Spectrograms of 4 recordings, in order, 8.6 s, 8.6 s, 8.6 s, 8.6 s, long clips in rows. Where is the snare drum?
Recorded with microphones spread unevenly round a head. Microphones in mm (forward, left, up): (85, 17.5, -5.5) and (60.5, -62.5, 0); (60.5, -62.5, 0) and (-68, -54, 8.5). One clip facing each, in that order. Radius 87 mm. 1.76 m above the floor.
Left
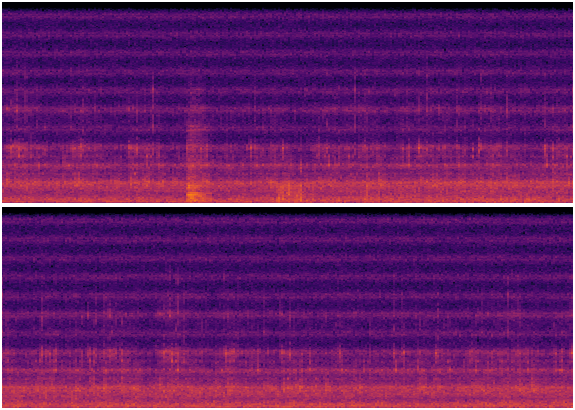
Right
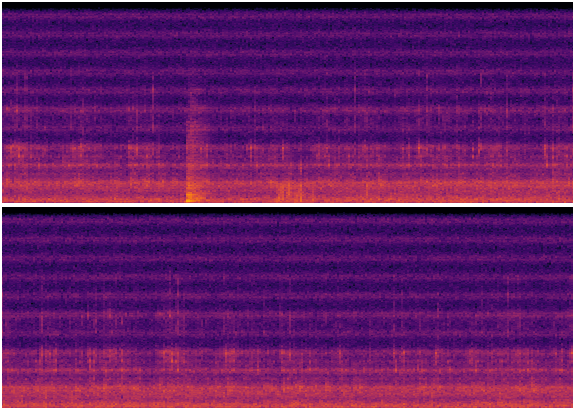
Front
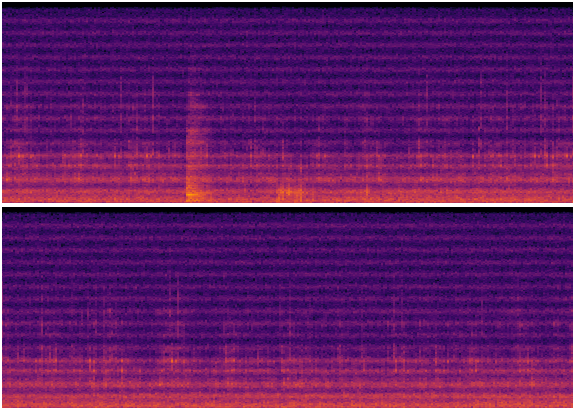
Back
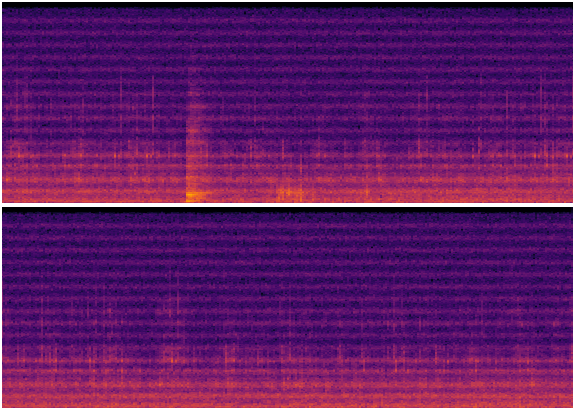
120° right, 2.5 m.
